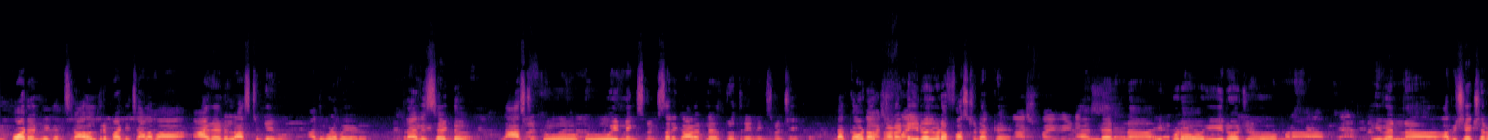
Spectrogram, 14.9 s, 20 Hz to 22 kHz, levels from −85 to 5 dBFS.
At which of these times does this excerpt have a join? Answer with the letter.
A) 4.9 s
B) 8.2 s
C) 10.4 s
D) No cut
D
